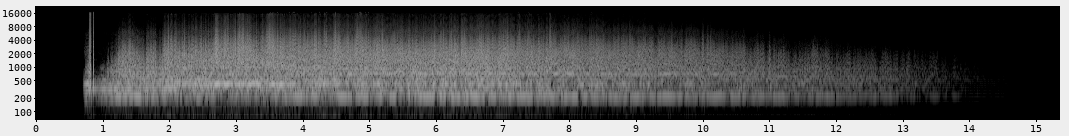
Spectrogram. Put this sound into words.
Distorted Elemnts 08
various recordings and soundfiles -> distorted -> ableton corpus -> amp
amp, corpus, distorted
